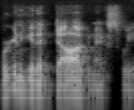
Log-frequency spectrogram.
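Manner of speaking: hushed whispering. Sharing secret news while the kids are in the other room, whispering. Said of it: "I gotta whisper it because my kids".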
